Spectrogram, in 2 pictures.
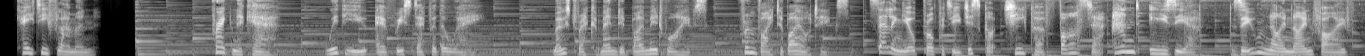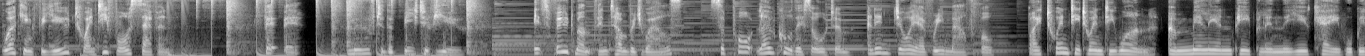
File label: COMMERCIAL VOICE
